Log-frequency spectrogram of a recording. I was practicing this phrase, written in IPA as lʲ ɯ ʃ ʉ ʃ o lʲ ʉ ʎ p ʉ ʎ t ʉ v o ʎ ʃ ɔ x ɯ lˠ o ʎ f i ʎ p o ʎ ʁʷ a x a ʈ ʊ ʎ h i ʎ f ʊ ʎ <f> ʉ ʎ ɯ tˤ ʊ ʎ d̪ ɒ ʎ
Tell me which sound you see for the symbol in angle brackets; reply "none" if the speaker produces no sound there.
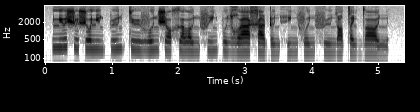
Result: f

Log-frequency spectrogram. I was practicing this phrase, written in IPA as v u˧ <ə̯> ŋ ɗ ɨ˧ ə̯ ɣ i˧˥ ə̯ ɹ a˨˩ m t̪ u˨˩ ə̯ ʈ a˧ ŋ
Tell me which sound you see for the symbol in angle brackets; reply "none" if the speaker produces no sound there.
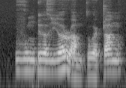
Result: none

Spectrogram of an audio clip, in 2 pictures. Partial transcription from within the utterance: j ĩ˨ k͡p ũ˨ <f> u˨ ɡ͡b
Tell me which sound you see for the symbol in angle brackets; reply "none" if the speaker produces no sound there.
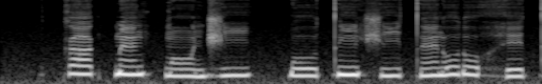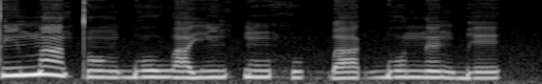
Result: h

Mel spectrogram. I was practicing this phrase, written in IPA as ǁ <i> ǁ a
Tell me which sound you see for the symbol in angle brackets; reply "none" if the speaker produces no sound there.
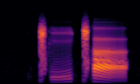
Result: i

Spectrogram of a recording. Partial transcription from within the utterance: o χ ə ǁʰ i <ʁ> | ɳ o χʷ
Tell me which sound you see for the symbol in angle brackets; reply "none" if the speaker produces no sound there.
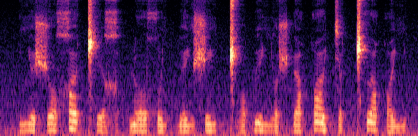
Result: ʁ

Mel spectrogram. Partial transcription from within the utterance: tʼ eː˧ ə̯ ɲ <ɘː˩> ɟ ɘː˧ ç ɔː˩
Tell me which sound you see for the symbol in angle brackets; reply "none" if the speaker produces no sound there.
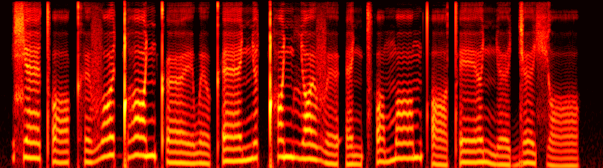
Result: ɘː˩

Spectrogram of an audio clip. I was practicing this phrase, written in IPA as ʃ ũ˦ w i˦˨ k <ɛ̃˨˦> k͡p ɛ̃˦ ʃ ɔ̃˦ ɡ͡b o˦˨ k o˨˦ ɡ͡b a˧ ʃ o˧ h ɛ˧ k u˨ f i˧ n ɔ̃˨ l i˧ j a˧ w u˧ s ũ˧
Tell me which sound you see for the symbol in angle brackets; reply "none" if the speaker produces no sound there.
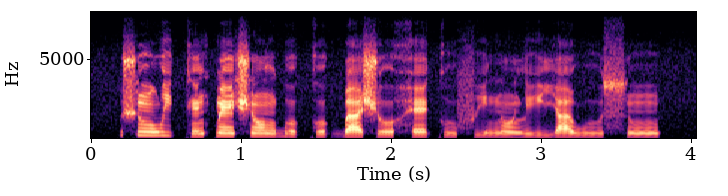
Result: ɛ̃˨˦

